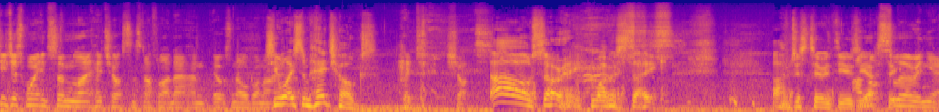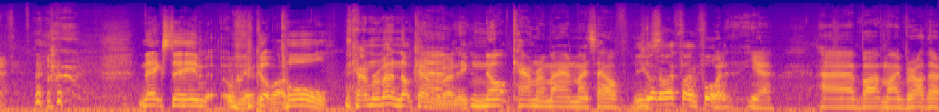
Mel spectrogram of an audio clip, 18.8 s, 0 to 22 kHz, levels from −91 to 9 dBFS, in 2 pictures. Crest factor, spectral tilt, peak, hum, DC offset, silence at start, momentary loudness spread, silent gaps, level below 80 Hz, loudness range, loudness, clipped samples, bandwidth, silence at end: 14 dB; -4 dB/octave; 0 dBFS; none; under 0.1%; 0 s; 10 LU; none; -30 dBFS; 2 LU; -13 LUFS; under 0.1%; 19 kHz; 0 s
